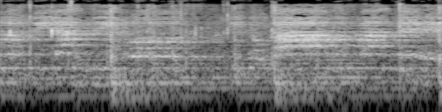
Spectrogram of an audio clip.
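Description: Children's choir singing a Spanish Christmas carol (villancico) in unison, accompanied by strummed acoustic guitars.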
